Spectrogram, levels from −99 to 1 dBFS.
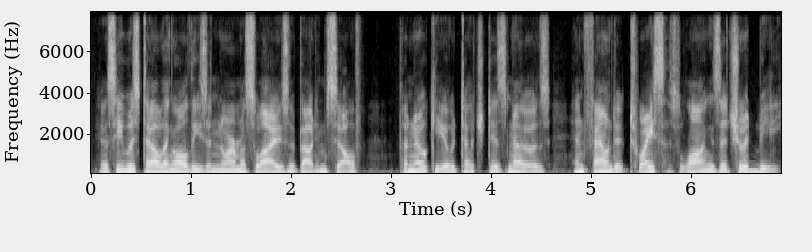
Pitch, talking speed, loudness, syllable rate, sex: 130 Hz, 210 wpm, -16 LUFS, 5.5 syllables/s, male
